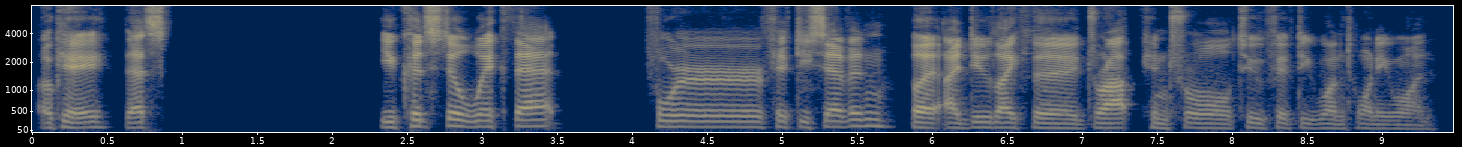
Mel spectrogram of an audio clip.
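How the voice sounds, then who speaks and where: A man's voice: medium pitch, steady tone, slow pace, fairly bright tone. A man in his thirties hosting a trading live stream, talking loosely through charts, swearing now and then and answering his chat. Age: 30s.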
